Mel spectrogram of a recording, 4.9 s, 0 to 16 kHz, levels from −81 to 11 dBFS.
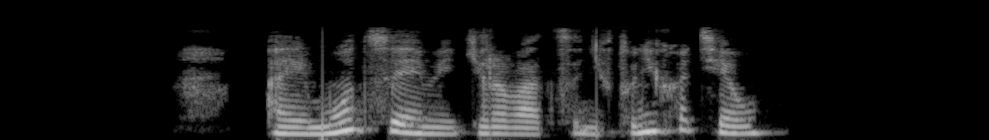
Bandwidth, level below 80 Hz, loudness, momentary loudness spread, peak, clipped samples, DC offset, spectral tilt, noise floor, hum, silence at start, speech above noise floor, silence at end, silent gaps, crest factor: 7.8 kHz; -54 dBFS; -20 LUFS; 13 LU; -2 dBFS; under 0.1%; under 0.1%; -6 dB/octave; under -90 dBFS; none; 0.9 s; over 71 dB; 1.1 s; 1.17-1.32 s; 18 dB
